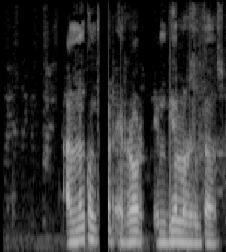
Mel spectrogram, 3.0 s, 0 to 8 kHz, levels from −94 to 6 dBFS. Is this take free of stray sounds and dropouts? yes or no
no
